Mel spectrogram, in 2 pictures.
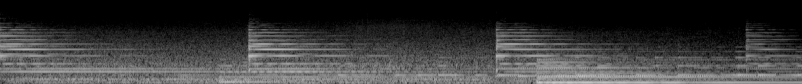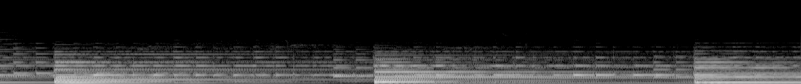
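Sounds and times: bell-like chime: 0.0s - 1.9s, 2.5s - 4.4s, 5.0s - 6.3s, 7.4s - 8.2s
low sustained chords: 0.0s - 16.0s.

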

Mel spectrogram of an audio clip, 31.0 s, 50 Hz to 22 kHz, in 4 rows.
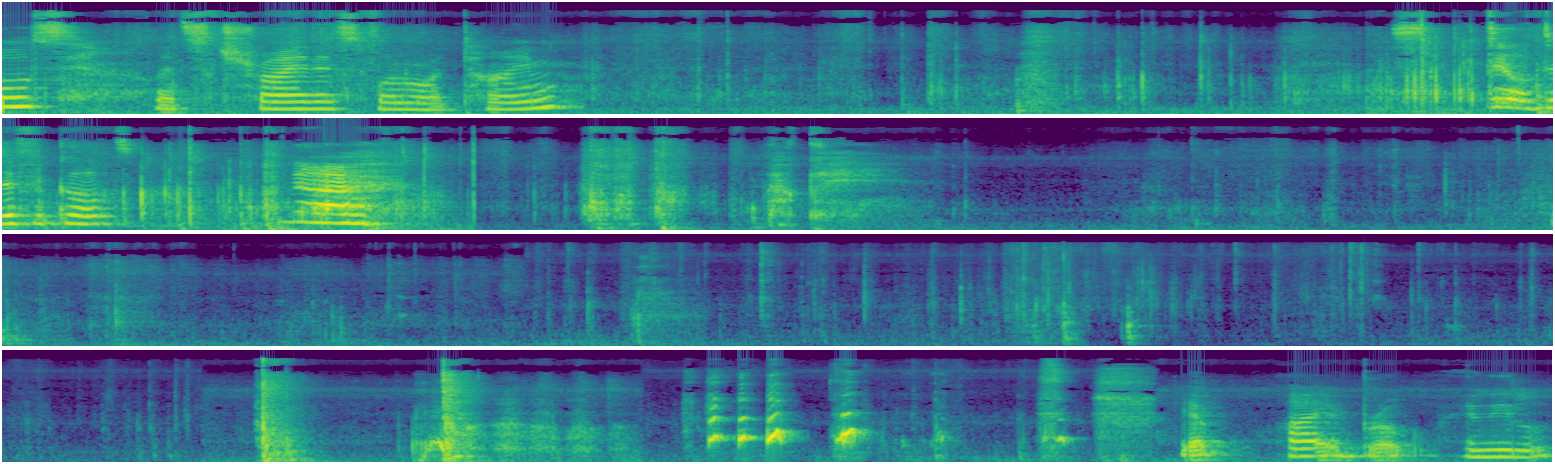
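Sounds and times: rustling of paper and thread: 0.3s - 11.7s, 12.4s - 24.3s.

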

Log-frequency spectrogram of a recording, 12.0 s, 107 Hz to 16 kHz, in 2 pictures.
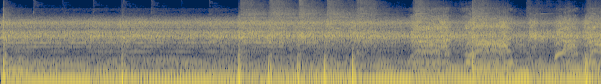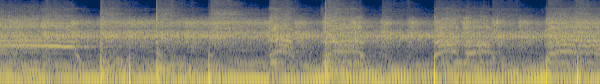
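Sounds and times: heavy band playing: 0.0s - 12.0s
yelled vocals: 3.4s - 12.0s.

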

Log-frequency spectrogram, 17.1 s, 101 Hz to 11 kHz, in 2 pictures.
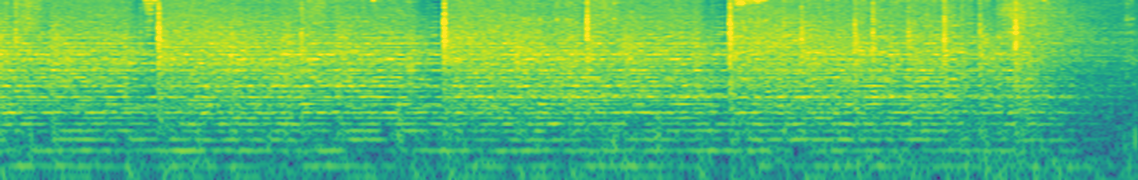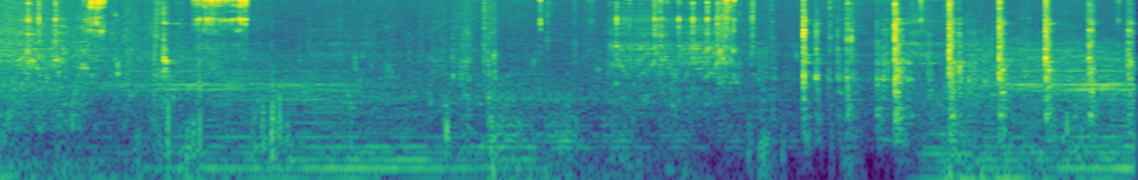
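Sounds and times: boat low rumble: 0.0s - 13.8s.

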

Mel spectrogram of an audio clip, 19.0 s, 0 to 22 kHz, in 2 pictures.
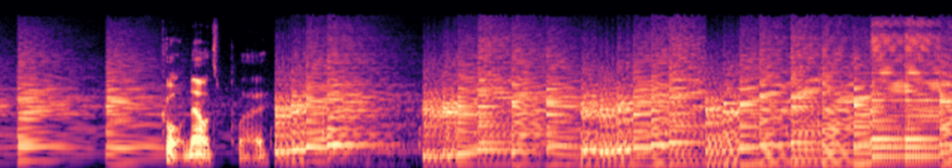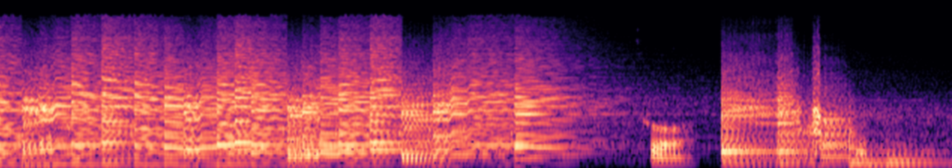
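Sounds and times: synth notes with sharp attack: 2.7s - 19.0s.

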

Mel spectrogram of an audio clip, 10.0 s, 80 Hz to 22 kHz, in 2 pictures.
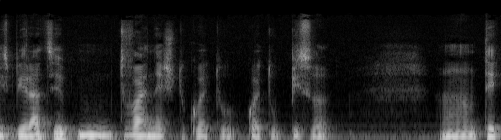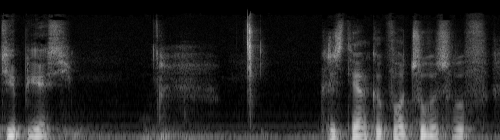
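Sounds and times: faint steady hum: 0.0s - 10.0s
sharp mouth click: 7.5s - 7.7s.

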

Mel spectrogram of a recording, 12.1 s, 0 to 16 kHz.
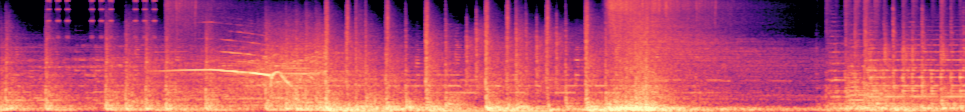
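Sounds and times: drum-backed music: 0.0s - 12.0s.

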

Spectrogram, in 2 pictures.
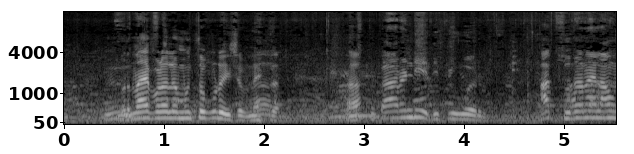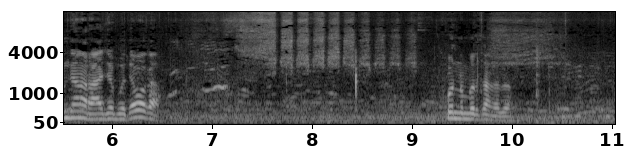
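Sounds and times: scratchy rubbing noise: 7.2s - 9.2s.

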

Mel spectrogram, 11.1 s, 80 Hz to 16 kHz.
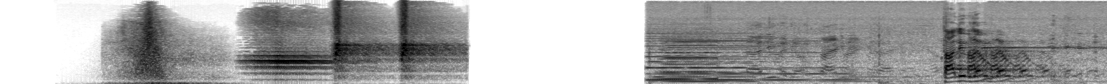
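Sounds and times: whoosh: 0.6s - 4.7s.

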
